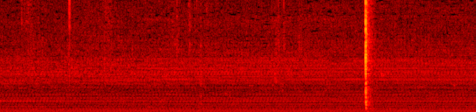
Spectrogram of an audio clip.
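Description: Steady low hum of a quiet kitchen, broken by one short, sharp knock about three and a half seconds in.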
